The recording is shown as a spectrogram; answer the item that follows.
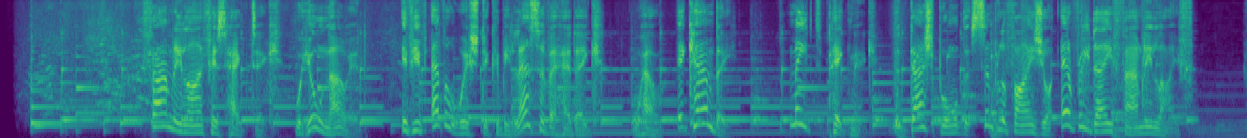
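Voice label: British English, Male 30 40 years Medium VOICEOVER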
